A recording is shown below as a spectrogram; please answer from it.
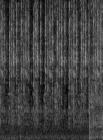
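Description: Faint room hiss, then a single sharp click near the end as a small metal clock assembly, the Westclox alarm spring box, is set down on the bench, followed briefly by light handling noise.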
